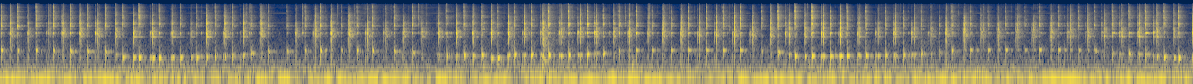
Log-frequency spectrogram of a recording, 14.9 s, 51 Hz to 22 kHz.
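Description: A hollow, empty translucent skull tankard mug, likely hard plastic and glowing orange under blacklight, is held sideways and tapped fast with the fingertips and nails. The result is a dense stream of short, bright, clicky taps over a steady low hum, with a faint tone that shifts back and forth between roughly 400 and 600 Hz.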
